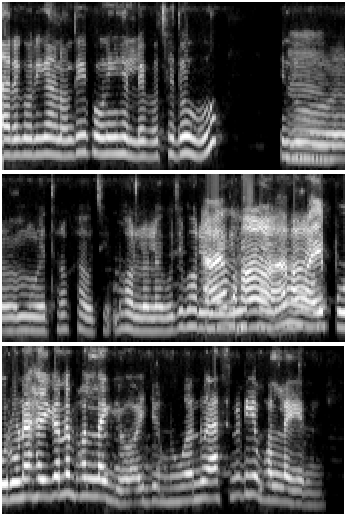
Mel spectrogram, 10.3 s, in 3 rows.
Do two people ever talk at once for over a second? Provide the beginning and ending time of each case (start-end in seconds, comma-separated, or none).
none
